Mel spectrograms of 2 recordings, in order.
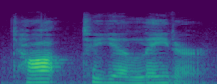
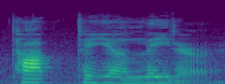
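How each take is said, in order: No difference in how they are said.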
